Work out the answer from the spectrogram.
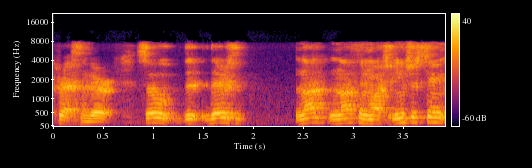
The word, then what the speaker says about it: Krasnodar: Well, actually, I live in a city called Krasnodar, and it's in Russian it sounds Krasnodar, but yeah, in English it's better to pronounce like Krasnodar.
